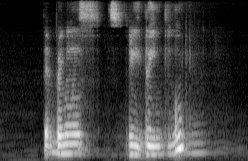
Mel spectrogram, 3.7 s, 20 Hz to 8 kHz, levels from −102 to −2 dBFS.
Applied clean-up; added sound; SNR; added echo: neural mask model DeepFilterNet 3.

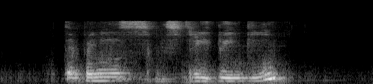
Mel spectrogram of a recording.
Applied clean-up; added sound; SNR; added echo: neural separator model SepFormer DNS4.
